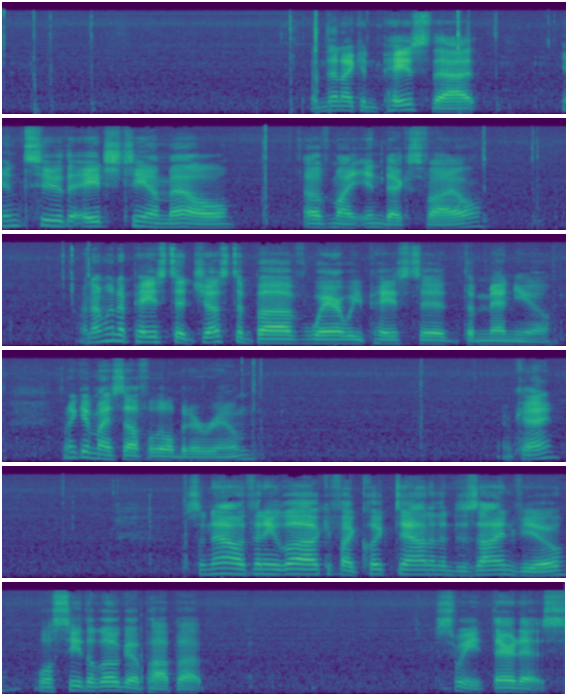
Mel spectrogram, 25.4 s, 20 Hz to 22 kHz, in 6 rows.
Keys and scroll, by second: 0.2 super+c, 2.3 super+Tab, 6.5 alt+super+=, 12.6 Return, 13.7 Up, 14.5 super+v, 18.5 alt+super+-.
